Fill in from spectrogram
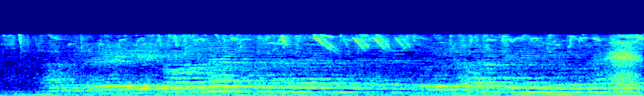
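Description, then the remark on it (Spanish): A chorus of birds sings steadily outdoors at the Tabor, overlapping chirps and quick high trills rising above a constant low background hum, with no one talking. “Me quedo en silencio para que escuches el concierto que aún hay aquí en el tabor.”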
